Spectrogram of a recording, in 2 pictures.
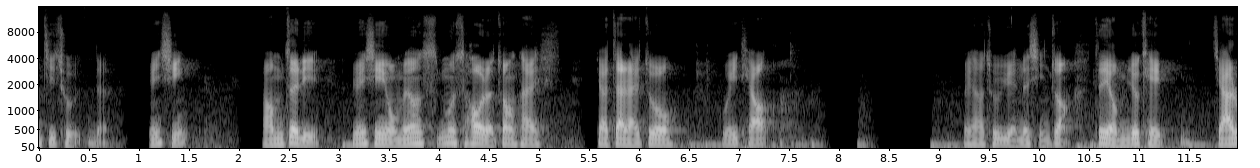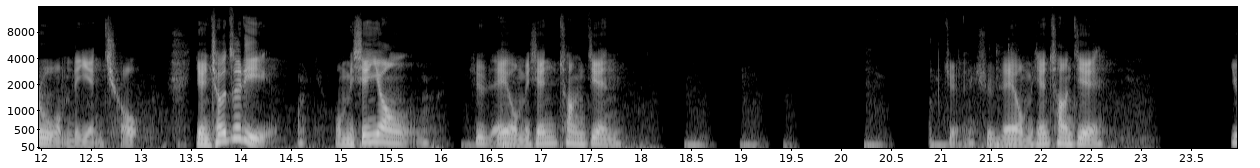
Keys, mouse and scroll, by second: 0.8-1.5 drag, 1.5-1.9 scroll up 2, 2.2 click, 3.1 Tab, 4.9 click, 5.3 click, 6.7 1, 7.5 click, 8.9 g, 10.7 Tab, 11.9 drag, 12.2-12.6 scroll down 3, 12.7-15.2 middle drag, 15.2 Tab, 16.7 Tab, 17.9 click, 18.5 Tab, 20.3 Tab, 21.2 click, 21.6 shift+a.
